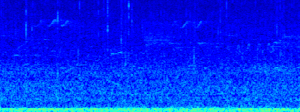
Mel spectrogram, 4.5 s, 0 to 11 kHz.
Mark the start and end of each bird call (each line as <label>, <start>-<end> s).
Solitary Sandpiper (Tringa solitaria), 0.4-1.1 s
Solitary Sandpiper (Tringa solitaria), 2.6-3.1 s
